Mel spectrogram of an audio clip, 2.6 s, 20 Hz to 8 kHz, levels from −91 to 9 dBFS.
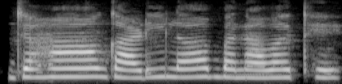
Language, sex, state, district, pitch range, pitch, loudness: Chhattisgarhi, female, Chhattisgarh, Rajnandgaon, 265-290 Hz, 280 Hz, -15 LUFS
